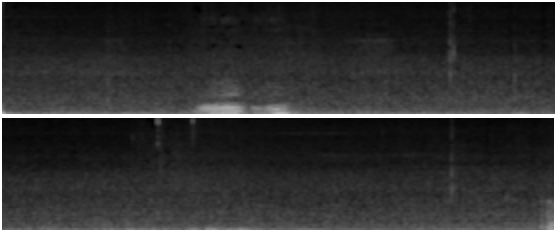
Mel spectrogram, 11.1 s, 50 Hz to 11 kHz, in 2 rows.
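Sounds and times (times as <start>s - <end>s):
man humming: 1.9s - 3.0s.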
